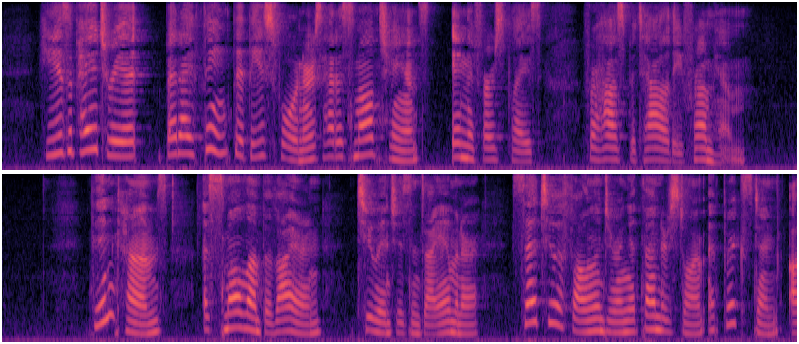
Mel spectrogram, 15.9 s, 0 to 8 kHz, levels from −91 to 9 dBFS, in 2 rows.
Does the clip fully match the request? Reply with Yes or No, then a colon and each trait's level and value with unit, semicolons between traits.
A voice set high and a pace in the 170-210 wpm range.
No: high, 210 Hz; average, 160 wpm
